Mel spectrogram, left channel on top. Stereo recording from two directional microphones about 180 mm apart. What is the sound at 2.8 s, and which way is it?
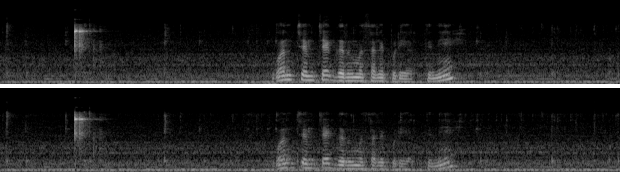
Speech, 70° left (ahead or behind).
